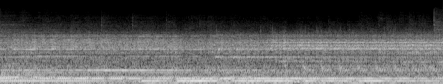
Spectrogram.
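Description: Live indie rock band's electric guitars and bass guitar holding long, ringing notes over a steady low bass note in an instrumental passage, with no singing.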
